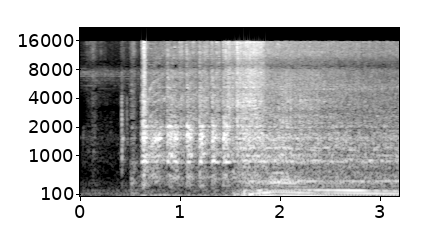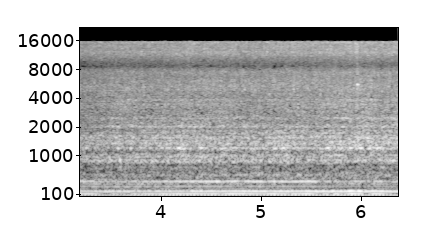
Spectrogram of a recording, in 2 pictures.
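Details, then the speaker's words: First cold start the day after a small exhaust leak on a resonator-deleted pipe was patched with JB Weld: starter cranks about a second, then a loud, deep, steady idle, loud from the missing resonator but no leak heard. "sounds pretty good the car is still loud because it doesn't have a resonator but it doesn't sound like it's leaking anymore"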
